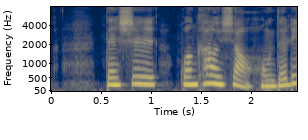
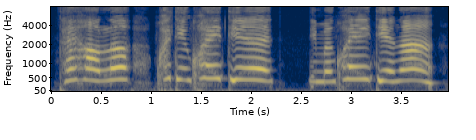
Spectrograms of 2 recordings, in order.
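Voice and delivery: urgent; 9 semitones higher than usual. Acted. Urging fire truck in emergency.

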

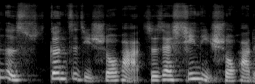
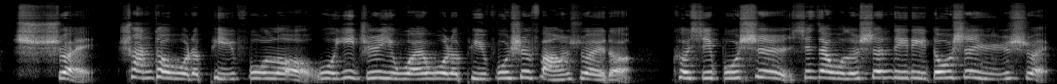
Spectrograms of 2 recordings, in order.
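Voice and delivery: complaining; 5 semitones higher, 4 dB louder than usual. A narrator's reading. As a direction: whine it out as a put-upon earthworm. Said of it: "他可以开始抱怨地说". (拉高嗓子抱怨)

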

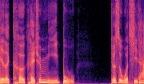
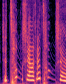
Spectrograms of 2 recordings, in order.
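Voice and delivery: grandma's high nagging. Retold or imitated. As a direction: nag in a thin high grandma voice. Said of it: "然后她说".

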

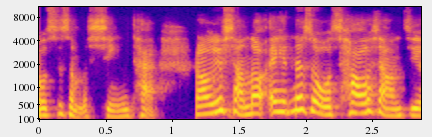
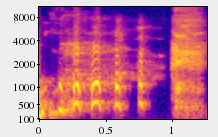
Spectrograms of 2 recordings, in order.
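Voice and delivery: bright laugh; high giggle. Real, not acted. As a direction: giggle at the joke. Joke about photo editing. (咯咯笑)

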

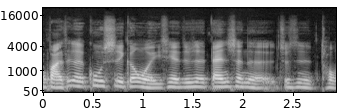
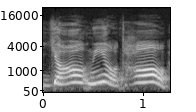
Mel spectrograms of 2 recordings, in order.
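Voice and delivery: higher, slow mock-angry insistence; angry kid; 9 semitones higher, much slower than usual. Little brother accusing big brother, mild mock anger. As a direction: stretch it out like a cross little kid. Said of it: "弟弟就很生气".

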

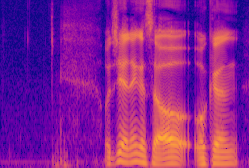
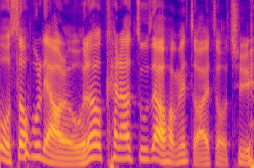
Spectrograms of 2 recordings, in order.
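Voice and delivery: a mom's loud, dramatic griping about pig smell, retold and half-hammed; imitating a mother complaining loudly at the top of her voice; mock loud complaint; 5 semitones higher, 5 dB louder than usual. Mom complains to the ramen waiter, in a mock loud rant. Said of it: "然后讲超大声的那种".

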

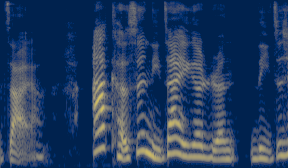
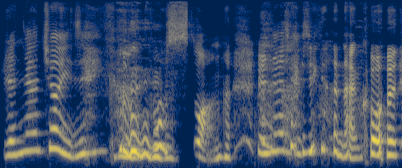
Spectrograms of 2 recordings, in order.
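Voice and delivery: louder, rising lines broken with real laughter; laughing protest; 6 semitones higher, 6 dB louder than usual. Real, not acted. Friend teasing her co-host about blunt advice, laughing and louder. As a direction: laugh through the point as you push it.

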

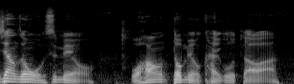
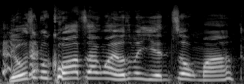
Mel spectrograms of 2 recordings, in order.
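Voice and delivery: incredulous; 6 dB louder than usual. Retold or imitated. Baffled outrage at scolding.

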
